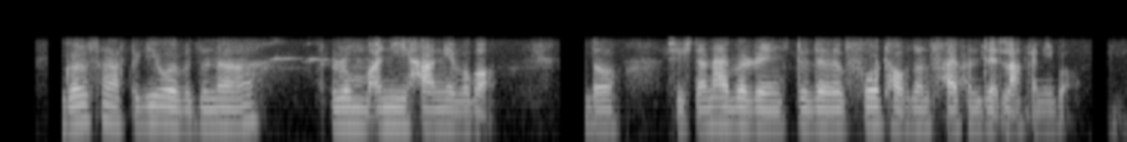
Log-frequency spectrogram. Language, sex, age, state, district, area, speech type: Manipuri, male, 18-30, Manipur, Senapati, rural, conversation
